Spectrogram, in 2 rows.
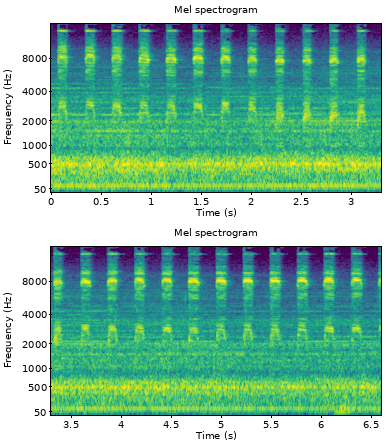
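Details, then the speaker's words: Valve refacing during a GMC 302 inline-six rebuild: hissing grind coming and going about four times a second as the valve turns, the stone hitting then missing a dark spot on the face, showing uneven contact until the face is fully shiny. "And you You hear it in the grind. You know, when it goes past and going round and round. That's hitting and then not hitting. That black spot it's missing it."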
